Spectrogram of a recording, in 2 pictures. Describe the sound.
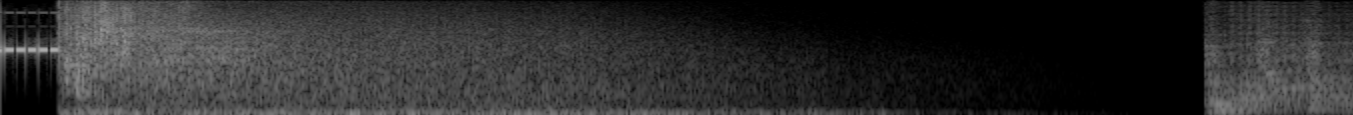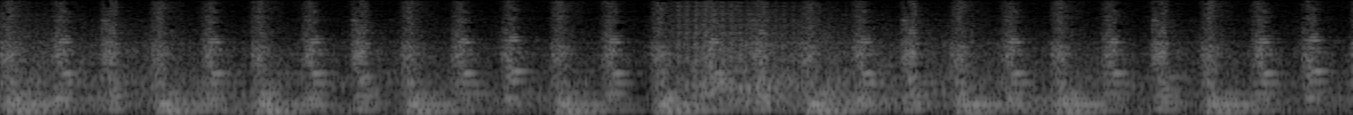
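A bomb explodes in an audio drama: one huge blast booms and rumbles away over several seconds into silence. Rhythmic music then starts up.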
